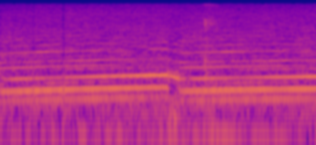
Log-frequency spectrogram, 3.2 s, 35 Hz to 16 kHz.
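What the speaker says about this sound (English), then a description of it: "The scream of these engines." A Williams Renault FW18 Formula One car screams in the rFactor 2 racing sim, a high, steady whine that briefly rises, then drops sharply at a gear change before holding a high pitch again.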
